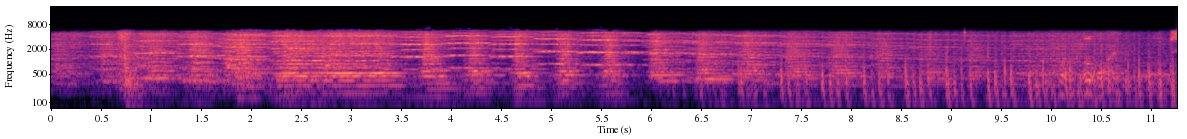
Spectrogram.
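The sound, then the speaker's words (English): Horse hooves clip-clop in a steady trotting rhythm as a rider departs on horseback for town, the hoofbeats mixed under loud, full music that fills the whole scene. “I'll ride into town now and see the parson.”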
